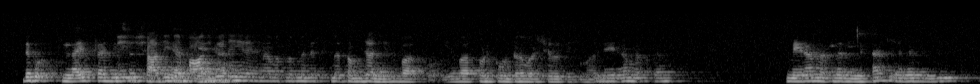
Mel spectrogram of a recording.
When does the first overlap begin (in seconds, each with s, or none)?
1.1 s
